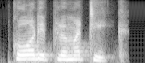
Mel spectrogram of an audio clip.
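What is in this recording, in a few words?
"corps diplomatique", Indian English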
